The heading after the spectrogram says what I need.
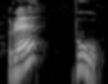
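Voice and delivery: رابو very slow with falling end; drawn out. Shown as a demonstration. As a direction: say رابو slowly. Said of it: "يعني شراب". (رابو ببطء)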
